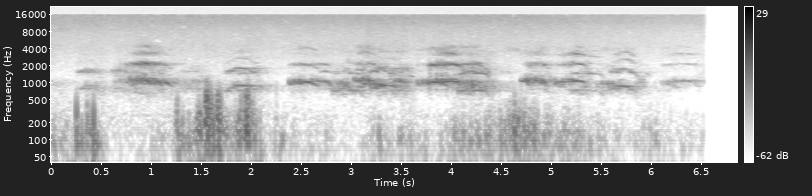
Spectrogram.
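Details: Cranes calling together: overlapping loud, trumpeting honks from several birds, repeated rapidly and irregularly throughout, set against low rumbling background noise.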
